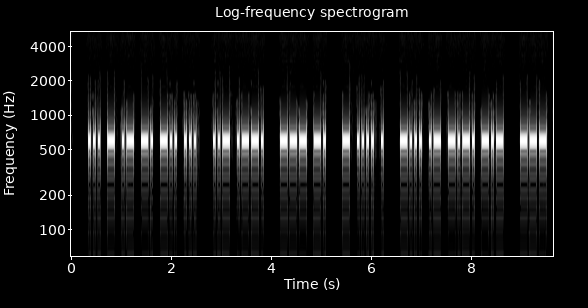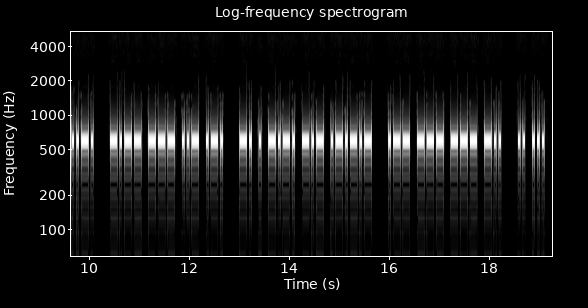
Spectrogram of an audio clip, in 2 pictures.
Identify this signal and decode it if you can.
Morse code, heard as a keyed tone, about 25 wpm, 600 Hz. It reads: STANDS UP ON THE BACK OF YOUR NECK. WOOD IS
